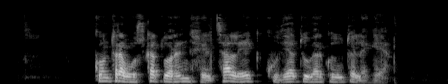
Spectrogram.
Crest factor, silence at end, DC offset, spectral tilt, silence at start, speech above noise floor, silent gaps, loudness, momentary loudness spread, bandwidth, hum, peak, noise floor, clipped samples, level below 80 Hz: 22 dB; 0.6 s; under 0.1%; -6 dB/octave; 0.95 s; 50 dB; none; -23 LUFS; 12 LU; 11.5 kHz; none; -2 dBFS; -72 dBFS; under 0.1%; -66 dBFS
